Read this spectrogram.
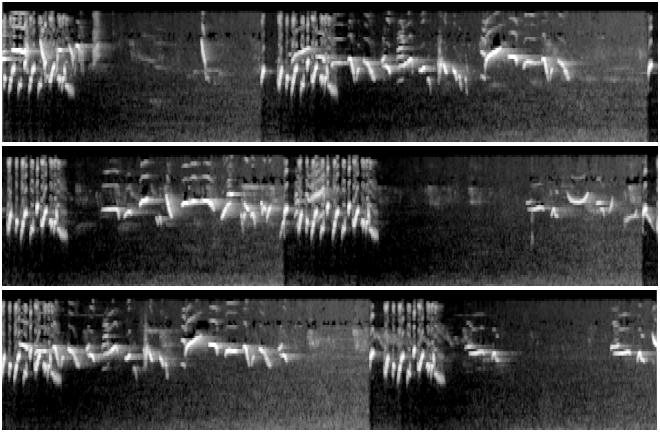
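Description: Songbirds sing in bright, warbling bursts of whistled notes.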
